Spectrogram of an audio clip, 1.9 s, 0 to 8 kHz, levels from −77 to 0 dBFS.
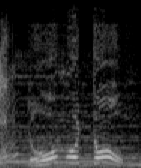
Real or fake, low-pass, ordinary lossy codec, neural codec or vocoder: real; 7.2 kHz; Opus, 16 kbps; none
